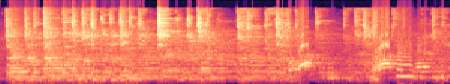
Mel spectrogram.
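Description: Acoustic guitar strumming chords, starting suddenly at the outset, as the song's instrumental intro. About four and five seconds in, a short pitched note slides upward over the chords.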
